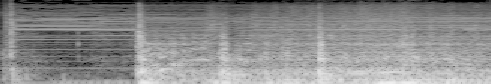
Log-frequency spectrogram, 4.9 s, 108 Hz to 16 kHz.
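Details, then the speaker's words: 1978 Ford F-100 sitting 20+ years, carb rebuilt, started on ether: after a quiet pause the starter turns unevenly and labours, seeming to stick, with sharp pops backfiring out the intake; owner suspects ignition timing is off, not confirmed. "When it's cranking over, you can hear just there, it kind of got like stuck at some point. That is a pretty good indication that your timing is off, because pretty much it's firing at the wrong time and it's kind of self-detonating. So yeah, see, backfiring out the intake."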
